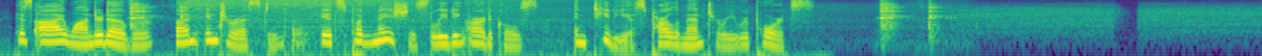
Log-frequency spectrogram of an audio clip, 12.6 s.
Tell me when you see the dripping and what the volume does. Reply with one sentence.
You can't hear the dripping here.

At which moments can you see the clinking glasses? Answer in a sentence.
The clinking glasses can be heard from 1.3 to 3.1 s and from 8.8 to 9.6 s.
